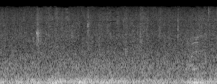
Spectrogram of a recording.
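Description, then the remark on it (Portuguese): Steady, heavy rain hisses continuously onto slippery sidewalks, with a deep low rumble of thunder rolling underneath throughout. No one speaks. “continuavam andando pelas calçadas escorregadias, debaixo de chuva após saírem do local onde ela trabalhava.”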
